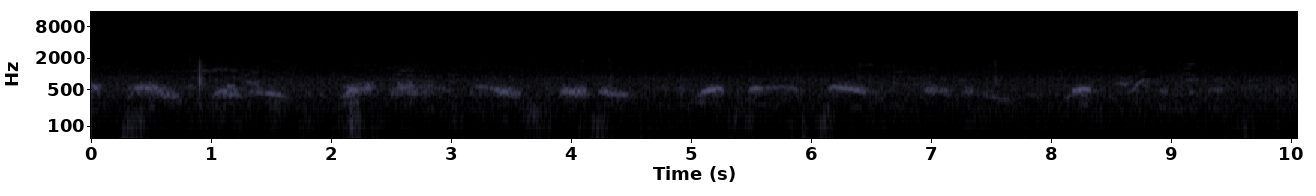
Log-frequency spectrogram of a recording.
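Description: A pigeon cooing, a faint run of short low notes repeated two or three times a second, thinning out near the end.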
